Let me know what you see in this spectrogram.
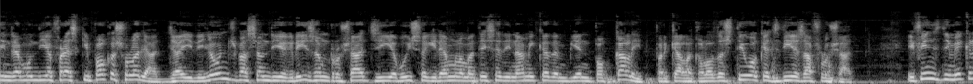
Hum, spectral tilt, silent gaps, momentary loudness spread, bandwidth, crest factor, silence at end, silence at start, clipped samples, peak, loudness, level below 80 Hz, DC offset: none; -5.5 dB/octave; none; 3 LU; 11.5 kHz; 12 dB; 0 s; 0 s; under 0.1%; -2 dBFS; -15 LUFS; -38 dBFS; under 0.1%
